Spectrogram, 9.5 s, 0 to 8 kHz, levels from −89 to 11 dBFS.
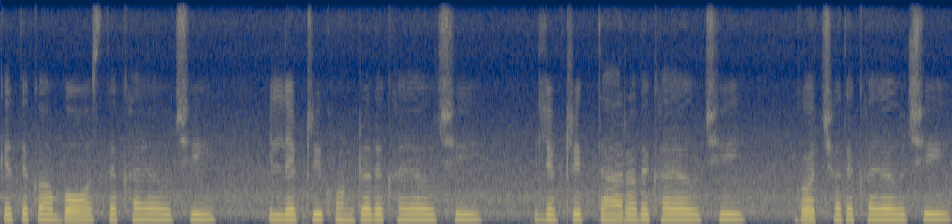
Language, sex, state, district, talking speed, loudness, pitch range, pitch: Odia, female, Odisha, Malkangiri, 90 wpm, -18 LUFS, 190-205 Hz, 195 Hz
